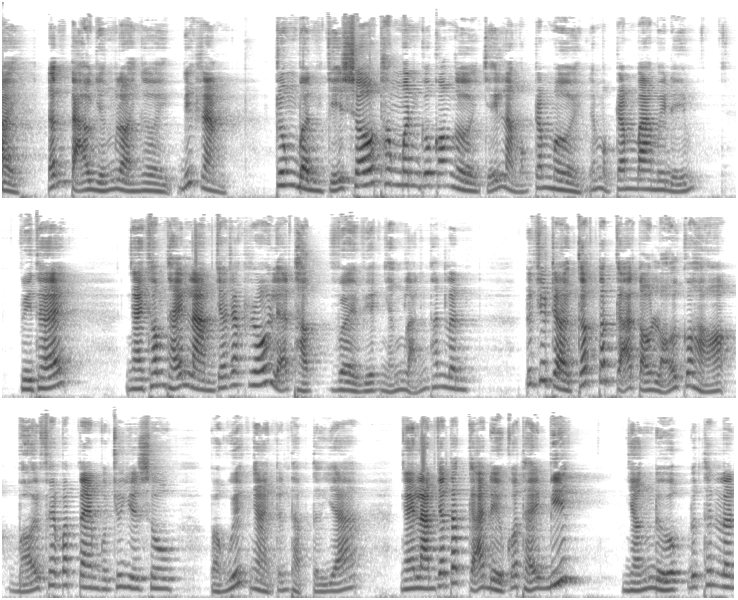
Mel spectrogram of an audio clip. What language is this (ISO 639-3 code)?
vie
